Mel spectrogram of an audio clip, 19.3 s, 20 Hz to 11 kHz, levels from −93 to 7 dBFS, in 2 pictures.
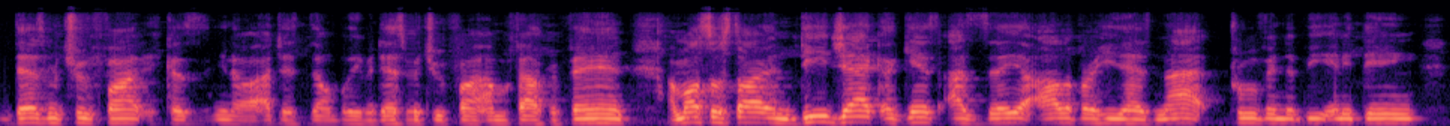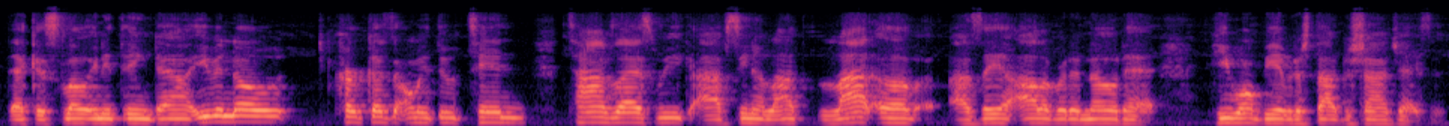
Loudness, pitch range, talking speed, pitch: -22 LUFS, 105-125 Hz, 210 wpm, 115 Hz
